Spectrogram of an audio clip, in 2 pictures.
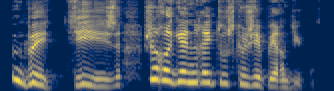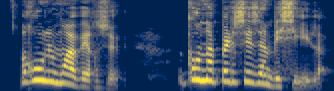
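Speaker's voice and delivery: high, forceful, dismissive orders; imperious old gambler. Acted. Babouchka orders her porters called, impatient. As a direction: brush off the warning and command.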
